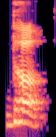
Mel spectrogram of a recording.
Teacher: ध हमारा चौथे नंबर का वर्ण है जो दंत्य भी है, वर्तस्य भी है और महाप्राण घोष व्यंजन भी है। घोष मतलब सघोष।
